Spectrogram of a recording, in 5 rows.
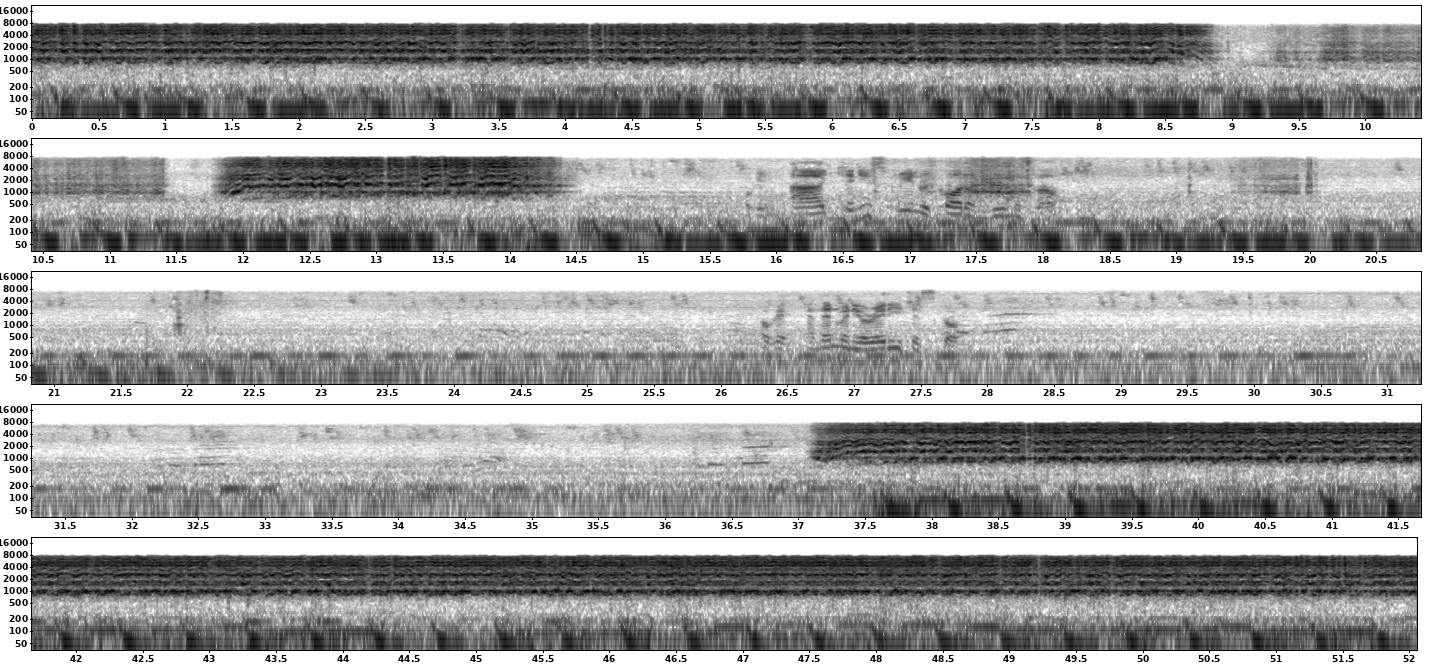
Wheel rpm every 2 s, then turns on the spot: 230, 230, 230, 230, 120, 40, 180, 50, 10, 10, 0, 0, 0, 0, 0, 0, 0, 0, 60, 220, 230, 230, 230, 240, 230, 230.
8-12 16-18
